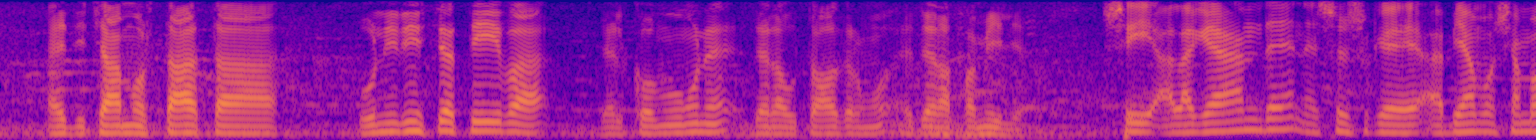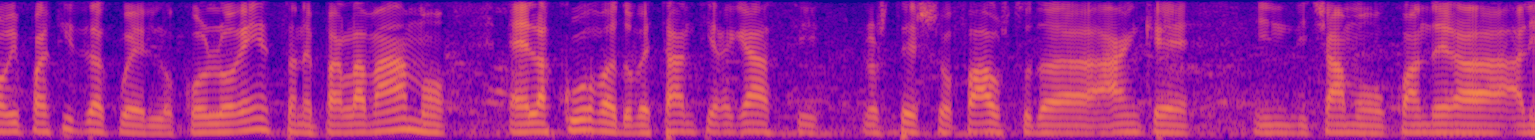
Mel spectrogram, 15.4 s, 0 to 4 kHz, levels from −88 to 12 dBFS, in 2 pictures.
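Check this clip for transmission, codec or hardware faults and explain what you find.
Nothing detectable here: no transmission, codec or hardware fault shows up anywhere in the audio.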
